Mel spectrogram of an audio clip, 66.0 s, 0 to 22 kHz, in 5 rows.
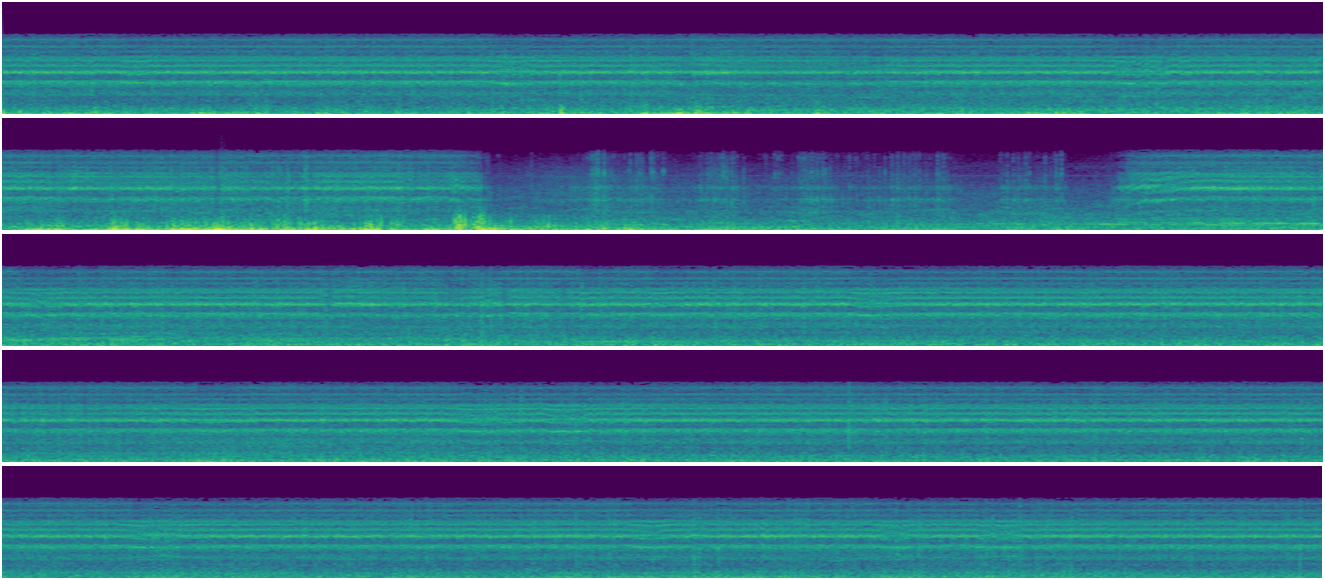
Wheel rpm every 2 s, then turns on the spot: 160, 160, 160, 160, 160, 160, 160, 160, 150, 20, 10, 20, 100, 160, 160, 160, 160, 160, 160, 160, 160, 160, 160, 160, 160, 160, 160, 160, 160, 160, 160, 160, 160.
18-24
